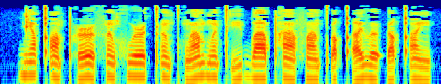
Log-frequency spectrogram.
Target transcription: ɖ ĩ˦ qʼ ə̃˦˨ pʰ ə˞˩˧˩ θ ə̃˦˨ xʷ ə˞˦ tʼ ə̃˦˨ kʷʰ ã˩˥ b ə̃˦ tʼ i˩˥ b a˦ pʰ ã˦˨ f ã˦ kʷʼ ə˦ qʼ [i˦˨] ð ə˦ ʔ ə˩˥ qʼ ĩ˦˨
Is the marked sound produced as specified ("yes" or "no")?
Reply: no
